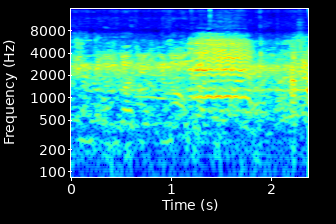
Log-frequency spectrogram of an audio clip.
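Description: A goat bleating at a goat market, a loud, wavering call close by with people talking around it.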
